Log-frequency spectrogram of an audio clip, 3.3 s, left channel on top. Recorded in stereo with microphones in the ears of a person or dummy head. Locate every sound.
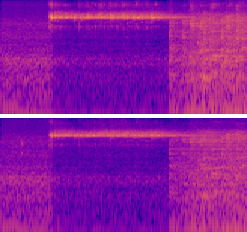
0.6 s a bell: 15° left (ahead or behind), 1.0 m
2.2 s ticking: 40° left (ahead or behind), 0.9 m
